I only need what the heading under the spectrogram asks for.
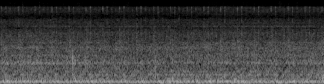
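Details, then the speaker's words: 1995 Subaru Legacy LS wagon, recently back in use after sitting nearly 3 years: steady, even low rumble with no knocks, misses or surges; engine idles smoothly and sounds healthy. "But as you can hear, the engine runs nice and smooth."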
